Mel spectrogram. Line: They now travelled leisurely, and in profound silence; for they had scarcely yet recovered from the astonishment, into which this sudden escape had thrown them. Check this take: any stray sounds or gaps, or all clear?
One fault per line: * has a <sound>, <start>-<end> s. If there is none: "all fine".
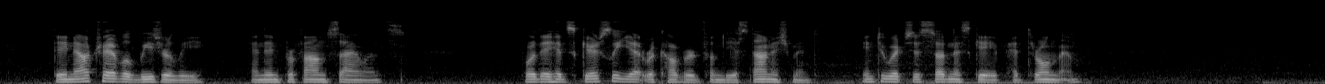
all fine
